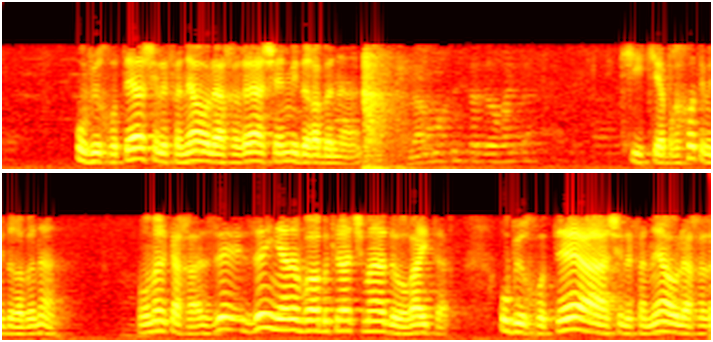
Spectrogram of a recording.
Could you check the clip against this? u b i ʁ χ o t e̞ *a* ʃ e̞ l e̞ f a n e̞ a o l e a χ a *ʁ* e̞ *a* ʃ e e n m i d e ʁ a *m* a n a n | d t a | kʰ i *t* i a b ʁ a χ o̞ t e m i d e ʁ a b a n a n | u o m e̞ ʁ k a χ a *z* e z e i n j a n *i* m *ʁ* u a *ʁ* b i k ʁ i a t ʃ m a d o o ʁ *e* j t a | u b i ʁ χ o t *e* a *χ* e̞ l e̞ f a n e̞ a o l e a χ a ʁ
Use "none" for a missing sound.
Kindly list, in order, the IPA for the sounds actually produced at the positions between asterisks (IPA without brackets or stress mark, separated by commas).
a, ʁ, a, b, k, z, a, v, ʁ, a, e, ʃ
